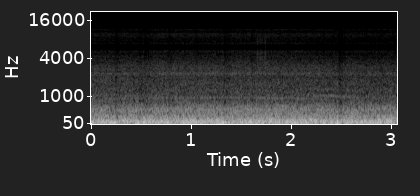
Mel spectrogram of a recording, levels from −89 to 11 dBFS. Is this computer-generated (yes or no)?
no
